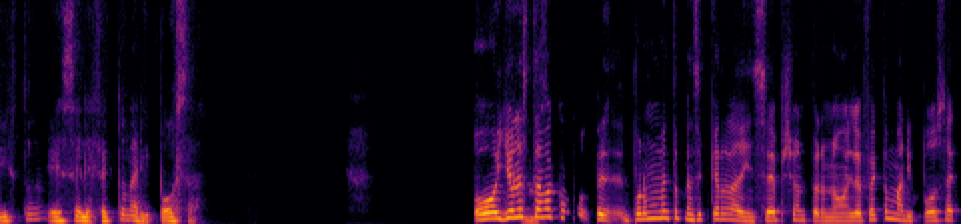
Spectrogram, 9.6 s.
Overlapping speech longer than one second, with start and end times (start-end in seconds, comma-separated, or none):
none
